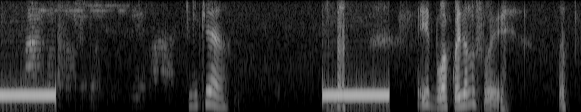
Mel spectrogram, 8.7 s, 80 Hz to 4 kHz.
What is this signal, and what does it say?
Ringback tone (Europe, 425 Hz), with speech.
